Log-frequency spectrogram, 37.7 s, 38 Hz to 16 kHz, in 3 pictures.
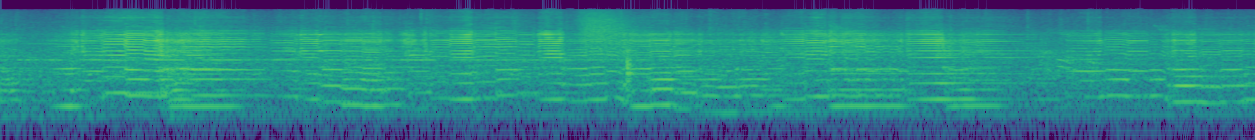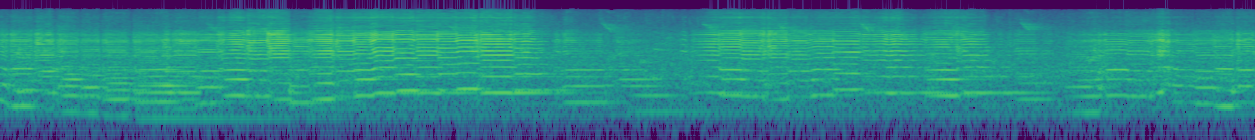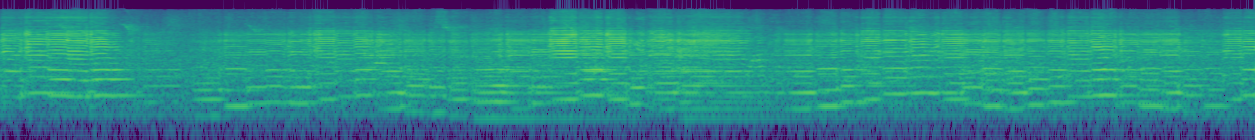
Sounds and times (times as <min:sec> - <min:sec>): Cello: 0:00.0 - 0:37.6.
